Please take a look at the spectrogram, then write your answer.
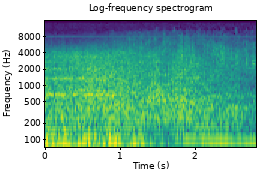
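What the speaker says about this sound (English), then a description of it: "his remaining 123 working bomber planes launch a series of raids on Grozny" Propeller-driven WWII bomber aircraft flying over during bombing raids on Grozny, a loud, steady droning engine roar that holds constant throughout and eases slightly toward the end.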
